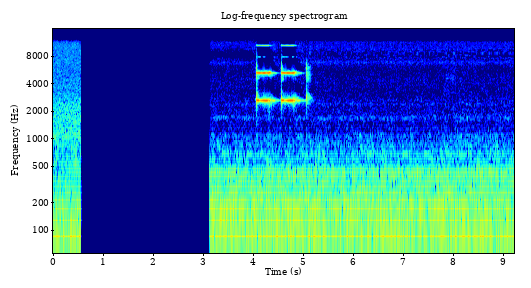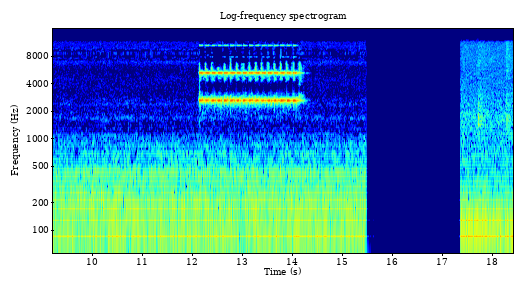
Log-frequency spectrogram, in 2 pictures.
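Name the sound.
IoT home security buzzer sounding 8 times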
